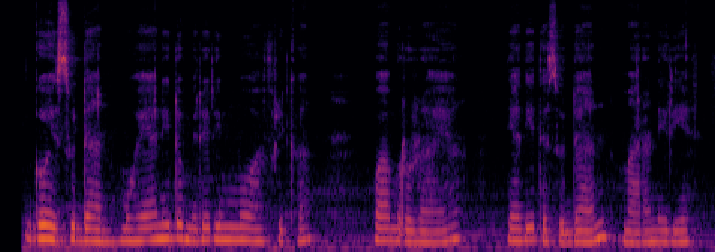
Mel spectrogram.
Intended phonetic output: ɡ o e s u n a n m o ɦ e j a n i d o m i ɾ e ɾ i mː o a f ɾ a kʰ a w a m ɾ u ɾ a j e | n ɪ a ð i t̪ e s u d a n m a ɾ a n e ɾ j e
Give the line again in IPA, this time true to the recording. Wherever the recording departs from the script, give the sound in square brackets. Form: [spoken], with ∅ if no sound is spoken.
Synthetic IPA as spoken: ɡ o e s u [d] a n m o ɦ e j a n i d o m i ɾ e ɾ i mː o a f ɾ [i] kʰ a w a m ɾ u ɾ a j [a] | n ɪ a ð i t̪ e s u d a n m a ɾ a n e ɾ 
